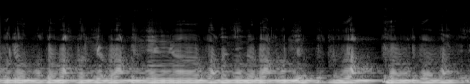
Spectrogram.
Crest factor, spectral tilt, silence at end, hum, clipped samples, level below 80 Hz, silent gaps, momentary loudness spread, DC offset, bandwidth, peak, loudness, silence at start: 12 dB; -9.5 dB/octave; 0 s; none; under 0.1%; -32 dBFS; none; 3 LU; under 0.1%; 5.4 kHz; -4 dBFS; -19 LUFS; 0 s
